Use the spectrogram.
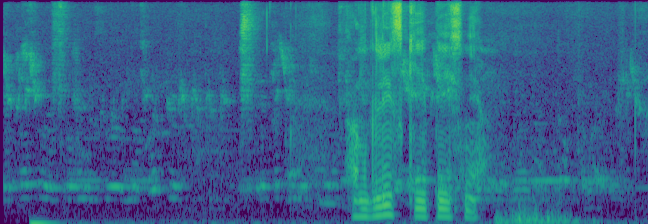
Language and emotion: Russian, neutral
